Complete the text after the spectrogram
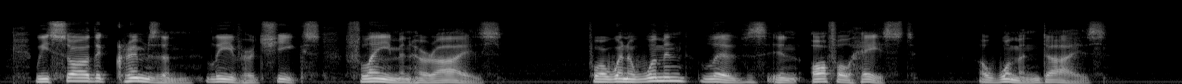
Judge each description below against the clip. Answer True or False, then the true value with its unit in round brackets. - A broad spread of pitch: True (6.2 semitones)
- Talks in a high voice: False (110 Hz)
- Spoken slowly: True (110 wpm)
